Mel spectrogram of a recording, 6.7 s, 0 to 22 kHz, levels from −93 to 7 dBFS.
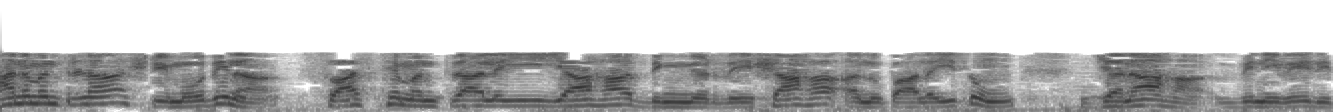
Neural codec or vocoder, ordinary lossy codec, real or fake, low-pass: none; MP3, 16 kbps; real; 3.6 kHz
